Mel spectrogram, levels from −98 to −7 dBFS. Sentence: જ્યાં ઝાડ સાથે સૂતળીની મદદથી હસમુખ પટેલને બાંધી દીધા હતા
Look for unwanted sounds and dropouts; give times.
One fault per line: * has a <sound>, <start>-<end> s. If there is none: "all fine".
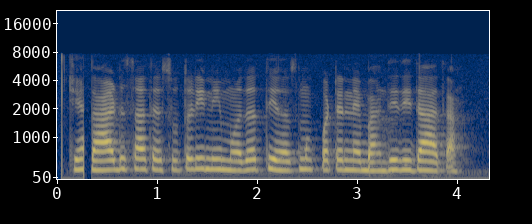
all fine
